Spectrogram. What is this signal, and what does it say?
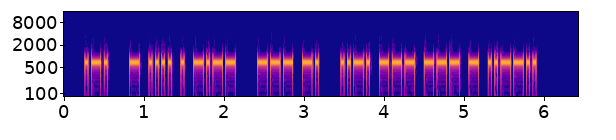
Morse code, heard as a keyed tone, about 32 wpm, 700 Hz. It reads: R THEY ON FOOT?
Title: Sentences from Top 500 Words and Abbreviations 30wpm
